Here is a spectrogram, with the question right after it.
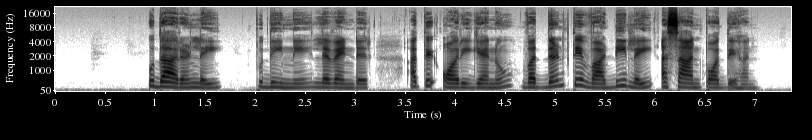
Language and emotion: Punjabi, neutral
